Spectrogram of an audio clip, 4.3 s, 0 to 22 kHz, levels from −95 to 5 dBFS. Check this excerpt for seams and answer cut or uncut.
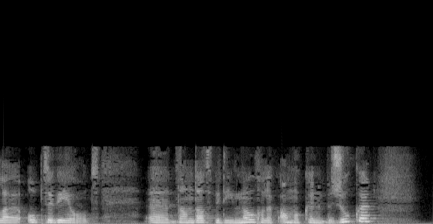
uncut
